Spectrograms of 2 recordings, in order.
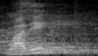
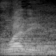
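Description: First: "¿Wadi?" with a rising questioning pitch. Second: Said in the usual way. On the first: Shown as a demonstration. Teacher checking the class has the word, "¿Wadi?" rising. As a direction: ask "¿Wadi?" back with a lift at the end.

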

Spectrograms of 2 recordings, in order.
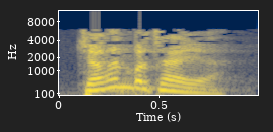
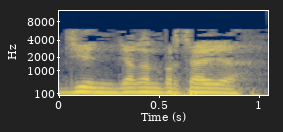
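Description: First: Louder, insistent repeat; firm warning. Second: Said in the usual way. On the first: Real, not acted. Teacher warns parents not to believe, louder. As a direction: press the warning home.

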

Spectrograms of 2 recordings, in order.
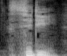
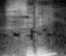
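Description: First: City said with a falling tune. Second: City said with a rising tune. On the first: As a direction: let city drop at the end. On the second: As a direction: lift the end of City. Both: Shown as a demonstration.

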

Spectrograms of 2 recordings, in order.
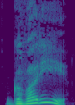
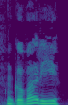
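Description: First: Loud, high, impatient command; impatient bark. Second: Higher, lively smiling go-ahead. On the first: Former boss urging her to speak, impatient bark. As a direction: bark it, demanding an answer now. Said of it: "нетерпеливо рявкнул". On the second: Husband inviting his wife to speak, smiling. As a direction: say it through a smile. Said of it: "улыбнулся я". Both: A narrator's reading.

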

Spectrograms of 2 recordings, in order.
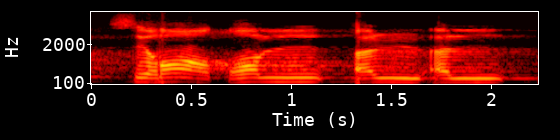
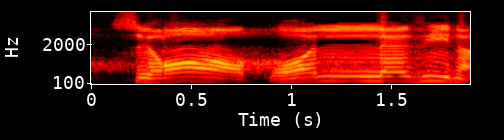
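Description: First: صراط ال- with the ل wrongly made heavy; wrong pronunciation. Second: Slow صراط الذين, heavy ط then light ل; correct articulation. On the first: Teacher shows what not to say, heavy faulty ل. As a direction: darken the ل after صراط, repeating ال-. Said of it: "خطأ هذا". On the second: Teacher models the verse for students, correct slow articulation. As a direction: draw out صراط, then keep الذين thin. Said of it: "ولا نقول". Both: Shown as a demonstration.

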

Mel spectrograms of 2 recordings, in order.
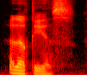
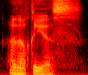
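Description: Both takes have the same delivery.

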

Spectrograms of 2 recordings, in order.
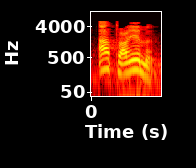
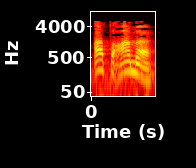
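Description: First: اطعم read as "at'im", short i before final m; corrected vowels. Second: اطعم misread as "at'ama", with open a vowels. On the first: Teacher rereading the example for students, corrected to "at'im". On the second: Teacher reading an example to students, vowels misread as "at'ama". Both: Real, not acted. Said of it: "خودش آورده اطعم".

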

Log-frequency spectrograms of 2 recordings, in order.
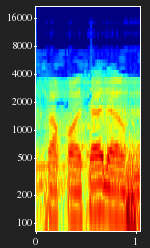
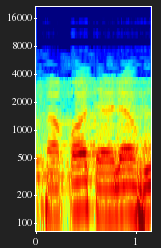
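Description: First: فقتله with short vowels cut; snatched vowels. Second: فقتله with each short vowel complete; full vowels. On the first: Teacher shows crooked reading, فقتله hurried. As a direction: hurry the syllables of فقتله. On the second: Teacher models correct recitation, فقتله evenly voweled. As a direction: give each syllable of فقتله equal room. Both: Shown as a demonstration. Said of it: "ولا تقل".

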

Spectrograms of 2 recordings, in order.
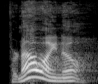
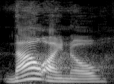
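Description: First: "now" louder with a falling tune; stress on now. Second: "Now" slow and loud, stretched; stress on now. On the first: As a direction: hit "now" then let it fall. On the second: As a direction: lean hard on "Now", slowly. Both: Shown as a demonstration. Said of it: "why does it say then".

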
